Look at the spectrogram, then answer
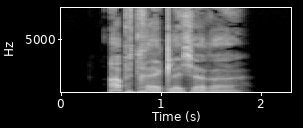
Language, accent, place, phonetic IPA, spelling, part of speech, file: German, Germany, Berlin, [ˈapˌtʁɛːklɪçəʁə], abträglichere, adjective, De-abträglichere.ogg
- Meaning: inflection of abträglich: 1. strong/mixed nominative/accusative feminine singular comparative degree 2. strong nominative/accusative plural comparative degree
